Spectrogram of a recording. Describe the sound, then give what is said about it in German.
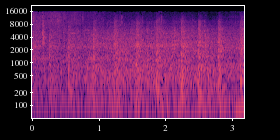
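A fully loaded freight train thunders past as a heavy, steady roar with rhythmic clickety-clack from the wheels running underneath. It stays fairly even throughout, with no voices. “dem vollbeladenen Güterzug nach, der Richtung Süden vorbeidonnerte.”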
